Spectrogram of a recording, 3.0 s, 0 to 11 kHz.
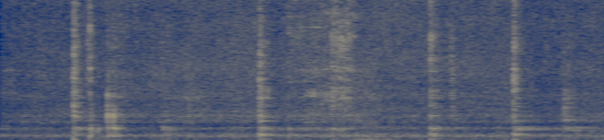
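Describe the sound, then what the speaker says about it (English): Pepper and corn soup ingredients sauté in a pan, a steady sizzle broken by several sharp scraping stirs of a utensil against the pan, close and clear with no talking. "So we're going to let this saute for about 3 to 5 minutes"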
